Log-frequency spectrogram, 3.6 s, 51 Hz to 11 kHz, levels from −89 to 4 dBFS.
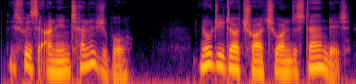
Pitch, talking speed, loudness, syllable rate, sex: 125 Hz, 170 wpm, -18 LUFS, 6.2 syllables/s, male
